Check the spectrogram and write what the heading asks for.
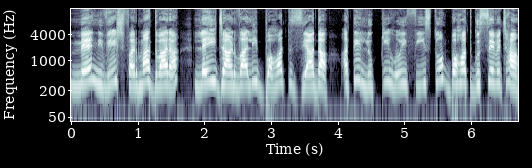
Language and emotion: Punjabi, angry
